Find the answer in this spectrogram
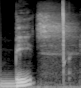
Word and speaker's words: Beetz: Beetz. It's kind of like, it's because it's German. So if you think about it, kind of like how we pronounce Beethoven, with the two E's. All right now. But I know it's a little bit of a weird sound here, so Beetz is usually fine.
